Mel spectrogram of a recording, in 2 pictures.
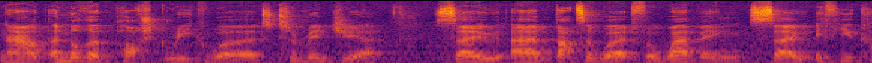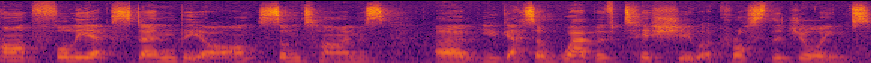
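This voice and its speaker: A woman speaks fairly slowly in a medium pitch with fairly even intonation. There is audible room echo and noticeable background noise. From Liverpool, England. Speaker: doctor, clinical geneticist. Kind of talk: lecture. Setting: conference stage with audience.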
